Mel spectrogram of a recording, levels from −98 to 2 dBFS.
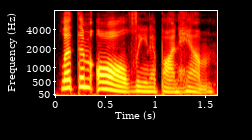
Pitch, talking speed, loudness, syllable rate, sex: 185 Hz, 220 wpm, -17 LUFS, 4.6 syllables/s, female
